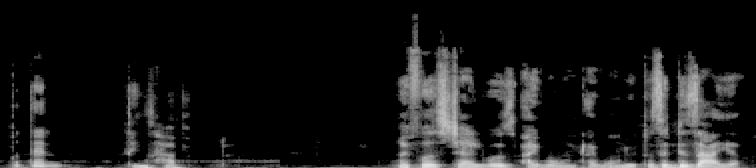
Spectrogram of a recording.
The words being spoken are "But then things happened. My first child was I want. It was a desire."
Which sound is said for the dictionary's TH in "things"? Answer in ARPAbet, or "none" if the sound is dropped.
T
